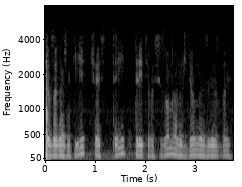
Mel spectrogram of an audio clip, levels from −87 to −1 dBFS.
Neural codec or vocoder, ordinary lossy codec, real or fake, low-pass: none; MP3, 64 kbps; real; 7.2 kHz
